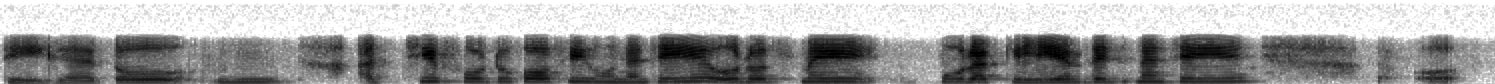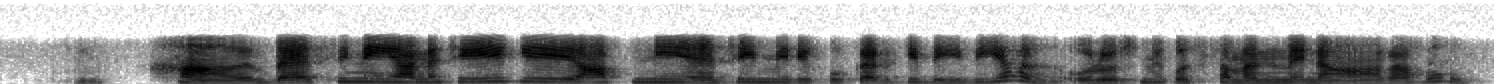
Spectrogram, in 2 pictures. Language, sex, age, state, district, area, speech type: Hindi, female, 18-30, Madhya Pradesh, Narsinghpur, urban, conversation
